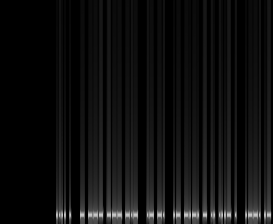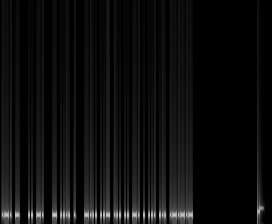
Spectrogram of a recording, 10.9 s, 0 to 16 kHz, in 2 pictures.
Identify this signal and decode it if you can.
Morse code, heard as a keyed tone, about 43 wpm, 700 Hz. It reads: HE TOOK AN ACTIVE PART IN THE BUSINESS.
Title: Sentences from Top 1000 Words - Review Part 6 - 45wpm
